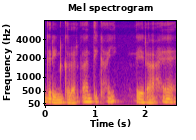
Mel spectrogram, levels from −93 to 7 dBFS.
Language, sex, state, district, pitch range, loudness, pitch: Hindi, male, Himachal Pradesh, Shimla, 100-120 Hz, -16 LUFS, 110 Hz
